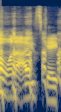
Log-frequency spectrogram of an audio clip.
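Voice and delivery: acted-out panicked voice. Retelling learning a planned ice skating scene: imitating own past panic. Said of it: "panicking 'cause I'm, like".

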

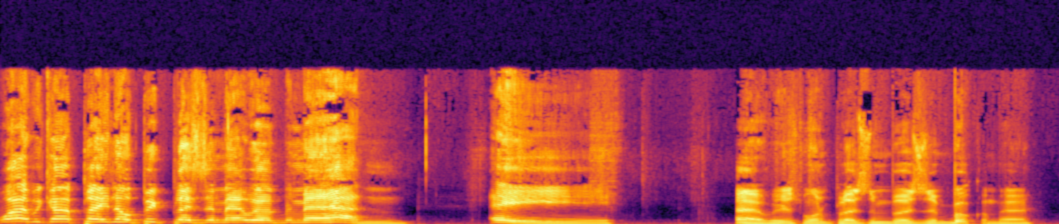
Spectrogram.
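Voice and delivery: slow delivery, "hey" drawn out and stressed. Joking about a band playing little Brooklyn clubs: Sylvester Stallone impression. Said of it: "Sly Stallone".

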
